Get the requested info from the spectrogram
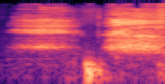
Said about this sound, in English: It's like maybe we shouldn't be yawning on air. No, I'm kidding. It's a joke. Sorry, my bad. You can yawn. It's all good.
